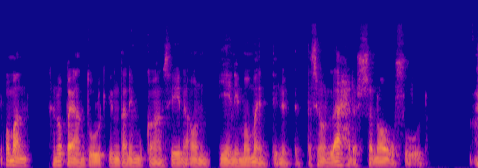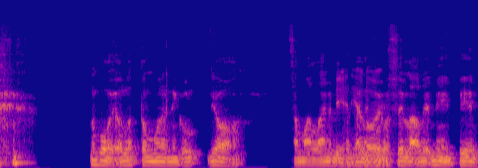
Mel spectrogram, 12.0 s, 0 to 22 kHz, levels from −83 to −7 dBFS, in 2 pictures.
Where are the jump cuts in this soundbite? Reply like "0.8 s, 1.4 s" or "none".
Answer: 2.6 s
